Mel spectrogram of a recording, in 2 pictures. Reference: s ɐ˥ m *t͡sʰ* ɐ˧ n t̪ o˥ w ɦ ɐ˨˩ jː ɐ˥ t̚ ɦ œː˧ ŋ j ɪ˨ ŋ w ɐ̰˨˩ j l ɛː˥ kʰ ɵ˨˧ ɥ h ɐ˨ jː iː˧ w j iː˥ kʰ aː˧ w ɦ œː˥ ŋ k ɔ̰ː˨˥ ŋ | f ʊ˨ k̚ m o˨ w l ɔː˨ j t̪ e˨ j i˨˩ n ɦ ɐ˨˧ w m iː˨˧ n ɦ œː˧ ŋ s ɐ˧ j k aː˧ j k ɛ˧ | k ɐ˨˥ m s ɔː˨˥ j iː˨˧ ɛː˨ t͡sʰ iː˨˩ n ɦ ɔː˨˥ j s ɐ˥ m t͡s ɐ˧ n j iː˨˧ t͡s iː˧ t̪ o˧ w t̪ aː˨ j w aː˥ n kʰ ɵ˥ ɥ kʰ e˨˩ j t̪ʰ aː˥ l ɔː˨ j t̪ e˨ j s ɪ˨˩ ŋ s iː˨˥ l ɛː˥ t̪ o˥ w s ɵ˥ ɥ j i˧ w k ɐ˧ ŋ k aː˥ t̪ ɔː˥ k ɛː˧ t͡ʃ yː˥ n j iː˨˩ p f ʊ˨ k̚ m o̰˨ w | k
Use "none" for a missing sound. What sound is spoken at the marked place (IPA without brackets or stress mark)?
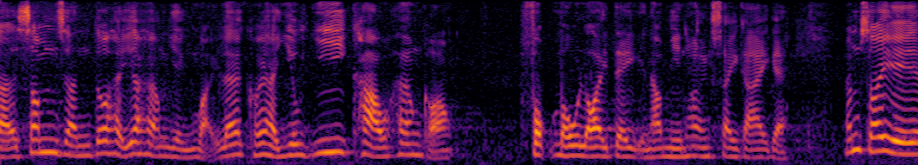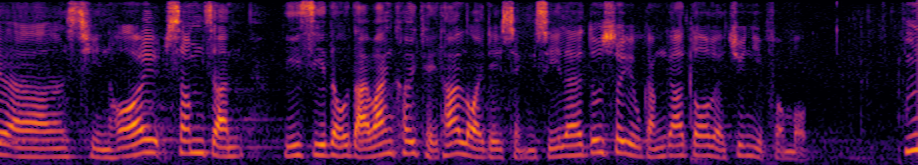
t͡s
